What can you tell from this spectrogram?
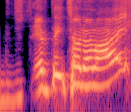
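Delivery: laughing at the memory; recounting an awkward exchange and cracking up; laughing question. Real, not acted. Retelling it laughing.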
